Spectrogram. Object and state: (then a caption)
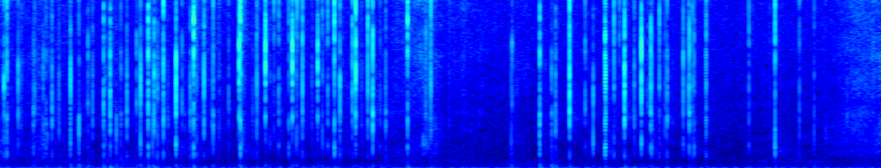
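Smartphone back case tapped with fingernails. Long fingernails tap and scratch on the silver metal/plastic case back of a smartphone lying face-down on a wooden table, with one fingernail tracing across the surface. Quick, crisp clicks and bright scratchy strokes come at an uneven pace over a steady low hum.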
